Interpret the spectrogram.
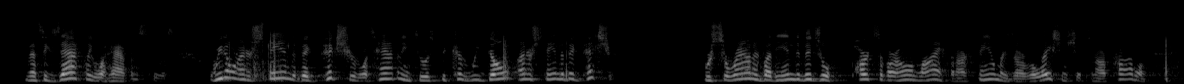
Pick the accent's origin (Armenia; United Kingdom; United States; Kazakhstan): United States; Now, I love being an American. I'm proud of being an American.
